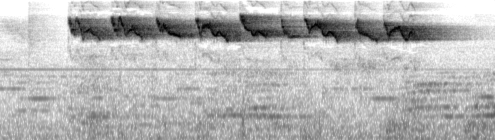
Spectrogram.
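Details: Warbling white-eye in líu chòe style, a kept songbird pouring out a dense, high-pitched stream of rapid slurred twitters for about three seconds before fading.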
